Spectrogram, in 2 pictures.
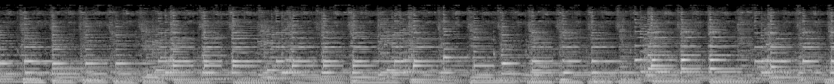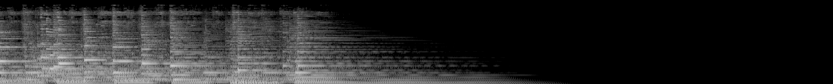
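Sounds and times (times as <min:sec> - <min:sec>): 
harp: 0:00.0 - 0:13.3.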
